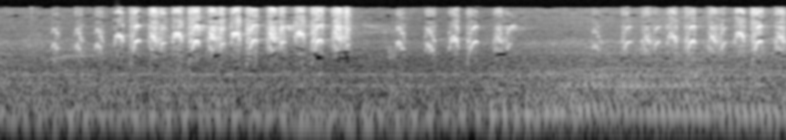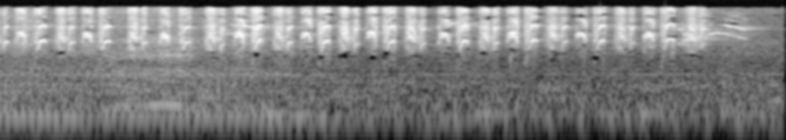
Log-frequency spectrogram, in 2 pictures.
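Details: Spiderhunter lure recording meant to make other spiderhunters answer: a fast, high, rapid run of sharp chipping notes, about three a second, pausing briefly near two seconds, over a low background hum.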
